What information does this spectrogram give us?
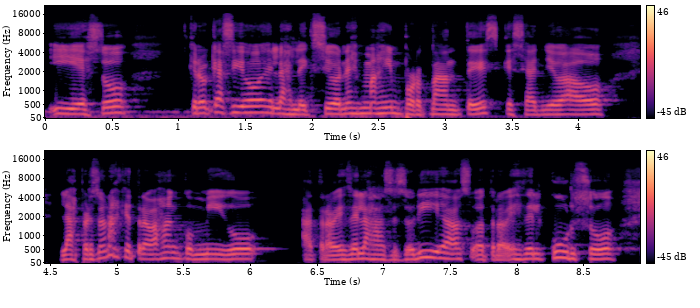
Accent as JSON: {"language": "Spanish", "town": "Caracas", "region": "Capital District", "country": "Venezuela", "also_born_or_lived": "New York", "moved": "as an adult", "said": "poder mantener eh, mi vida ahí en Venezuela, en Caracas."}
